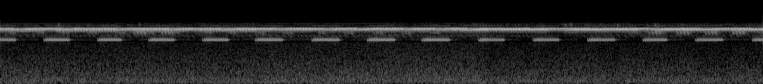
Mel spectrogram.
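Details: Insect chorus at Misho, Ainan town, recorded 21 August 2011: a steady high shrill trill runs throughout, overlaid by short lower pulsed chirps repeated about twice per second in an even rhythm, with no other sounds.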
